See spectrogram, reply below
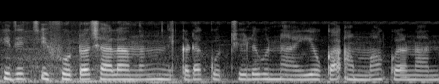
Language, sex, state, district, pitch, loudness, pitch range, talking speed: Telugu, female, Telangana, Karimnagar, 230 Hz, -17 LUFS, 220-235 Hz, 150 wpm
